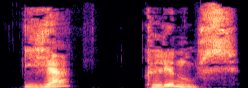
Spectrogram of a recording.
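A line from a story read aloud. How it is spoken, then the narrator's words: Plain. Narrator (Russian): сказал он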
